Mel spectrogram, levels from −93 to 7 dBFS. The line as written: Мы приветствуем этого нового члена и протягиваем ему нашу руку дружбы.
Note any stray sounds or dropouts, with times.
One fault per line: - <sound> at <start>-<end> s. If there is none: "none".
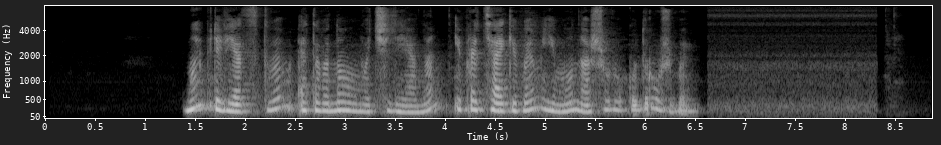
none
